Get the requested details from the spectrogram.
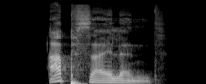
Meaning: present participle of abseilen
- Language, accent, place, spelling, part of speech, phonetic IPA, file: German, Germany, Berlin, abseilend, verb, [ˈapˌzaɪ̯lənt], De-abseilend.ogg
